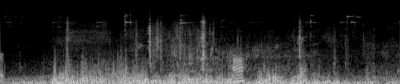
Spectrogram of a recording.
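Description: Wind rumbling on the microphone, with scattered sharp clicks and knocks from a baitcasting rod and reel being cast and handled.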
